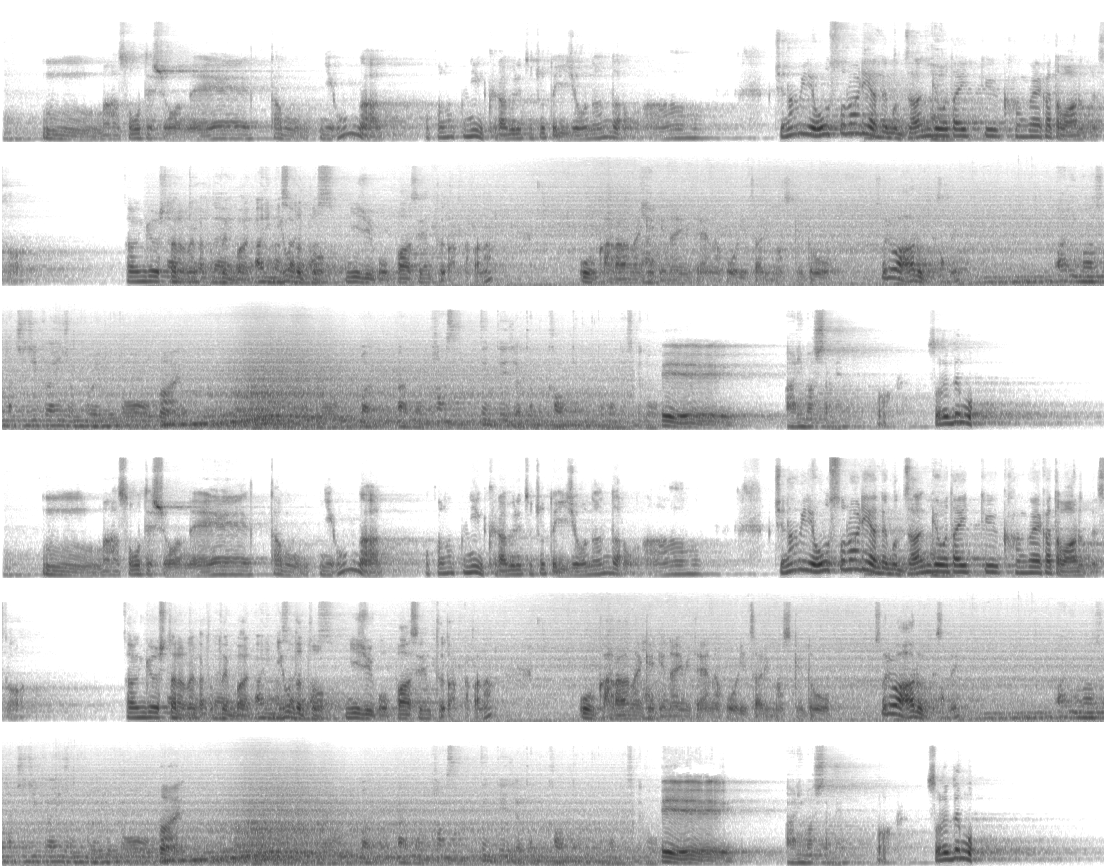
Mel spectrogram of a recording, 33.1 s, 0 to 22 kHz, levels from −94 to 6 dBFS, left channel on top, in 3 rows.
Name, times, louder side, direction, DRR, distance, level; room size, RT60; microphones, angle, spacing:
voice 1, 0.4-3.8 4.3-7.0 7.5-11.2 12.3-16.3 16.8-19.3 19.8-20.6 23.6-23.9 28.6-29.4 30.8-30.9 31.3-31.7, right 3 dB, 80° right, 11 dB, 0.6 m, -29 dB
sound 1, 12.5-28.4, equal, ahead, 1.3 m, -37 dB
voice 2, 12.7-14.2 17.4-17.6 21.5-23.6 25.0-28.6 29.9-30.4, equal, 20° left, 3 dB, 2.0 m, -35 dB
30.0 x 16.0 x 8.6 m, 2.7 s
head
